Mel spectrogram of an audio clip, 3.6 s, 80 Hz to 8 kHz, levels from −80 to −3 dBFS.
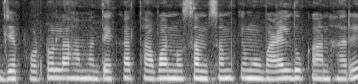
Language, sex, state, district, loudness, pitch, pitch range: Chhattisgarhi, female, Chhattisgarh, Rajnandgaon, -16 LUFS, 225 Hz, 220-235 Hz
